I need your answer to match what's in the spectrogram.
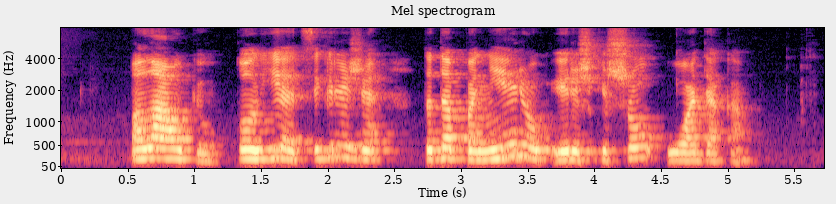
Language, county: Lithuanian, Šiauliai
